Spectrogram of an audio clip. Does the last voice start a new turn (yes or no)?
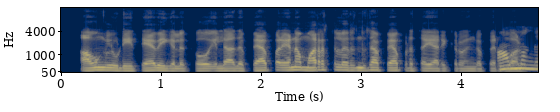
yes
